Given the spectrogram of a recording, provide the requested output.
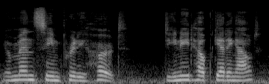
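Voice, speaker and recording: A woman playing a selfless, composed Jedi hero in a video game, speaking in a measured, resolute way. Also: mid-range voice, level tone, a little mellow, a little hiss or hum, lightly acted. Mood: calm, concerned. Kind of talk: cinematic video game voice acting. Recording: music behind the voice.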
